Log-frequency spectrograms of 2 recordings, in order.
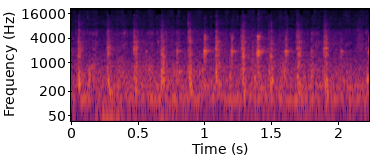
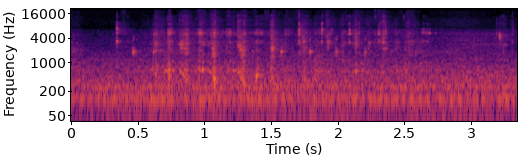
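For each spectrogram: First: jar half full of liquid cream sloshing. Second: jar of separated butter and buttermilk.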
